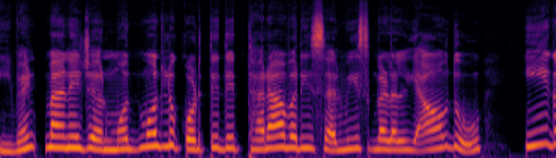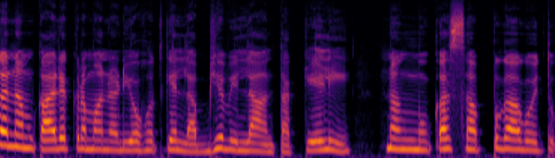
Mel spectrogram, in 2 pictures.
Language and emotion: Kannada, sad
